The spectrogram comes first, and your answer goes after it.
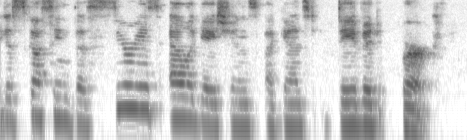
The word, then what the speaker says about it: D4vd: D4 V D and if you look four kind of looks like an A. So it's David first of all and it's pronounced David.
